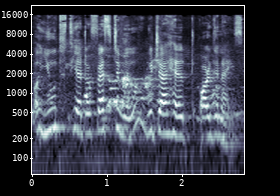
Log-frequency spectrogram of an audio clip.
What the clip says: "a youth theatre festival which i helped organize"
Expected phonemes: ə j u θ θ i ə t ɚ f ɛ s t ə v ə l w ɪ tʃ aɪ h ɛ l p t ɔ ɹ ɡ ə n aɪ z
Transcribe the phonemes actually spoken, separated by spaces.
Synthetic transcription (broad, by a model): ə j u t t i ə t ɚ f ɛ s t ə v ə l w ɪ tʃ aɪ h ɛ l p t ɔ ɹ ɡ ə n aɪ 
